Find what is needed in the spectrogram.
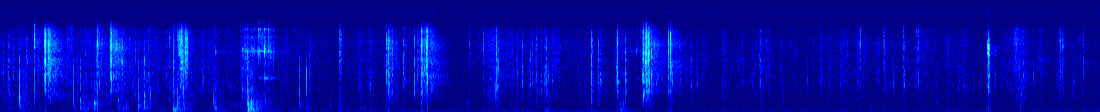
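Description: Faint, irregular metallic clicks and clacks of rifle parts being handled and fitted together as the rifles are assembled, dense for the first ten seconds and sparser after.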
